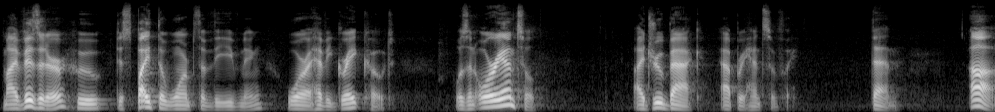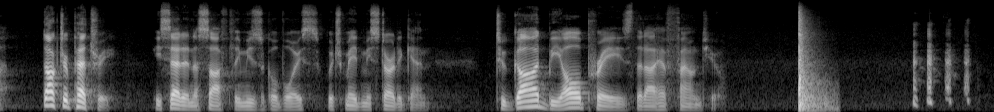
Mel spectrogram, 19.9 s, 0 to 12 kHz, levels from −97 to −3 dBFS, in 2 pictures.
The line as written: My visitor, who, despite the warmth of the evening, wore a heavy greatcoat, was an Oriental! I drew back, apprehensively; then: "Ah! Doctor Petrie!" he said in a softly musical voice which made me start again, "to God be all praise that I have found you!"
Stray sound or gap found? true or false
true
